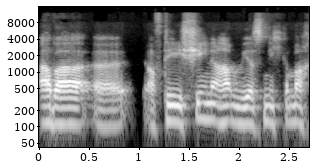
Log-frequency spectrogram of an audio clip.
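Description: Against a quiet background, a man with a dark, mellow tone speaks at a medium pitch and moderate pace. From Netherlands. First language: Dutch (speaking German). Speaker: basketball coach. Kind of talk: interview. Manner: halting.

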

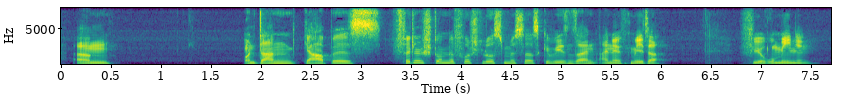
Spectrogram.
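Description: A man with a fairly high pitch speaks with lively intonation and very even loudness. He goes at a fairly slow pace with long, frequent pauses. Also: dry, close sound with no echo. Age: 20s. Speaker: podcast host. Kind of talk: casual chat.

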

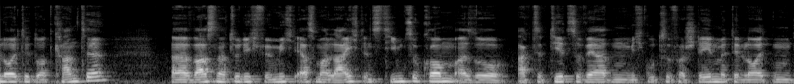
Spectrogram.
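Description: This man's voice sounds somewhat breathy. His pitch varies in an ordinary way. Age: 30s. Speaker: American football player. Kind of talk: casual interview.

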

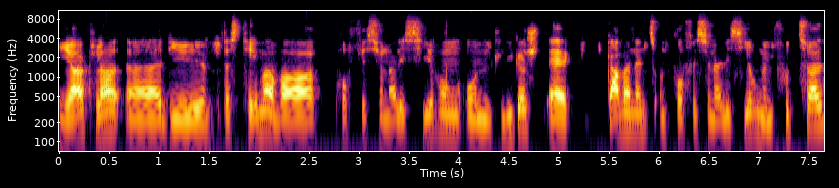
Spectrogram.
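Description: A man's medium-pitched voice at a fairly slow pace, ordinary pitch variation, and a dry, close sound with no echo. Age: 20s. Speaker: futsal player and master's student. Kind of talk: casual interview. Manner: halting, with repetitions and fillers.

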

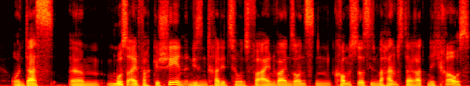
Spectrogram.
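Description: A man with an ordinary speaking voice, medium pitch and ordinary pitch variation, at a moderate pace with hardly any pauses, in a very clean recording with a silent background. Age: 20s. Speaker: football data analyst and startup founder. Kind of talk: interview.

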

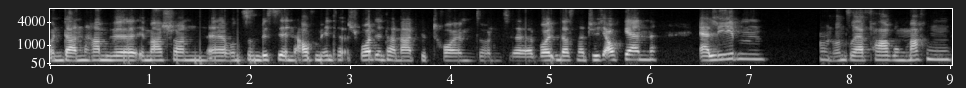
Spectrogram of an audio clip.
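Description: The woman's pitch is medium. She speaks in a monotone, flat way. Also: moderate pace. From northern Germany, Buxtehude. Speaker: professional handball player. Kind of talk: interview. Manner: hesitant, many fillers.

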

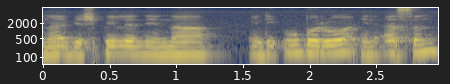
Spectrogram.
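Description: The speech is fairly slow and somewhat breathy, with monotone, flat intonation. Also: man. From Kenya, Nairobi. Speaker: rugby player. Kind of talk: casual chat.

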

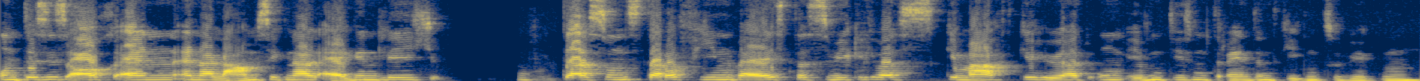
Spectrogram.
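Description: A somewhat breathy voice at a fairly slow pace, with fairly even intonation. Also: woman, medium pitch for a woman. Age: 30s. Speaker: public health officer. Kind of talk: interview. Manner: halting, with fillers and repeated words.

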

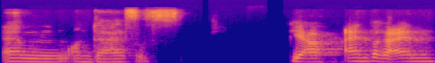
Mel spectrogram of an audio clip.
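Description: This woman's medium-pitched voice proceeds at a moderate pace. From Mainz area, Rhineland-Palatinate, moved often. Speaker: sports TV presenter. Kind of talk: interview.

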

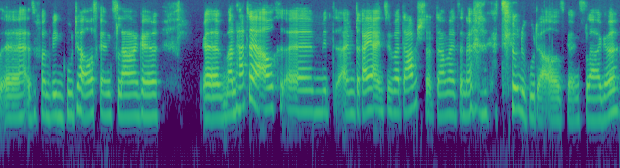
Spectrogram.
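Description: A woman at a medium pitch, speaking at a moderate pace. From Germany, East Westphalia. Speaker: football podcaster, fan. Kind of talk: casual chat. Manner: halting, many fillers.

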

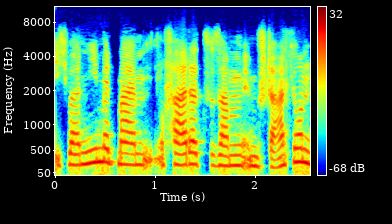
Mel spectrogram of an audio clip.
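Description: Somewhat breathy, the speech runs at a fairly quick pace. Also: woman. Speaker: grief counselor and fanzine editor. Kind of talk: interview.

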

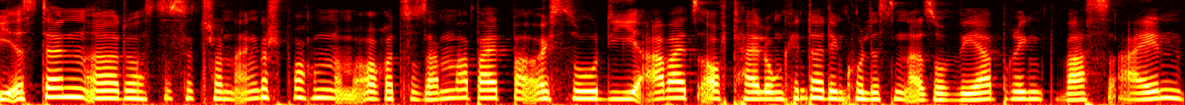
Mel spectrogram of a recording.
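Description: Flat, monotone delivery from a woman at medium pitch, moderate in pace with hardly any pauses. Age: 40s. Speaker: podcast host. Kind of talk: interview. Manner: halting, many fillers.

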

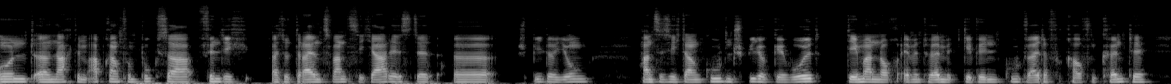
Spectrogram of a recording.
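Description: The delivery is monotone and flat, captured in a very clean recording with a silent background. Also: man, medium pitch for a man, moderate pace. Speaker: podcast co-host. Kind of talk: casual chat.

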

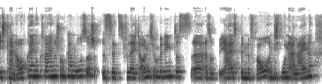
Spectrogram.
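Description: A woman's somewhat breathy, fairly high-pitched voice at a fairly quick pace, with fairly even intonation. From Leipzig, Saxony, eastern Germany. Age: 30s. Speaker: volunteer host of refugees. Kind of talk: interview.

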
